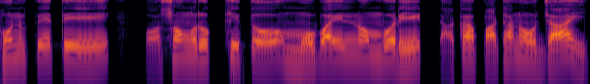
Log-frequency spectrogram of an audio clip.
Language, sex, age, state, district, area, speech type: Bengali, male, 30-45, West Bengal, Nadia, rural, read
